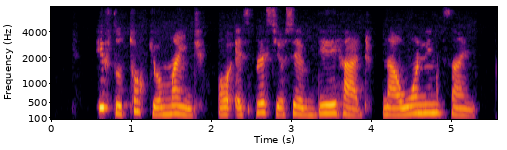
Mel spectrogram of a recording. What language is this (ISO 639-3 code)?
pcm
